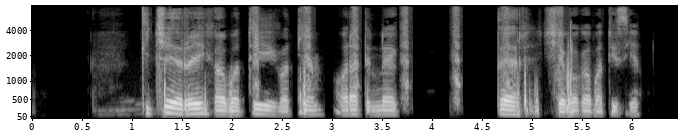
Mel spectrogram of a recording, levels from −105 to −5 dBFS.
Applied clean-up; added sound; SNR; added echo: none; Writing; 15 dB; none.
